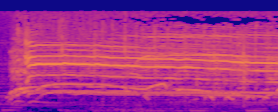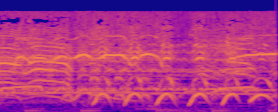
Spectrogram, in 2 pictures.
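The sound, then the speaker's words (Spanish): A loud crowd shouts and cheers continuously, many voices overlapping in a sustained roar with rising, wavering yells that grow more excited toward the end. “Pero, pero aguanta los gritos para después.”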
